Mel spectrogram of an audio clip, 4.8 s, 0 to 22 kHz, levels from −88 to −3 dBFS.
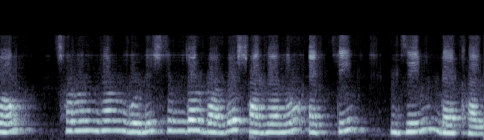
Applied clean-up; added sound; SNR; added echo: neural separator model SepFormer DNS4.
